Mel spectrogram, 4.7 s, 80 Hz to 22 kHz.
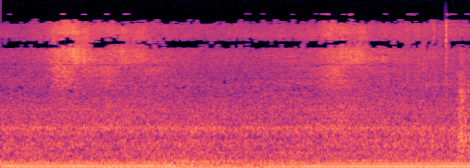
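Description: Ford Sierra RS Cosworth's turbocharged 2.0-litre four-cylinder engine running at a steady cruise while driving, a constant low drone with road noise. A soft hiss swells briefly twice.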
